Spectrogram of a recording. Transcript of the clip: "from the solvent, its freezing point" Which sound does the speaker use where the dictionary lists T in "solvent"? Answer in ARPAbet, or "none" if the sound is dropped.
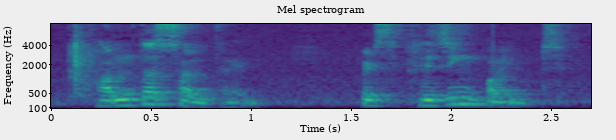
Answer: none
